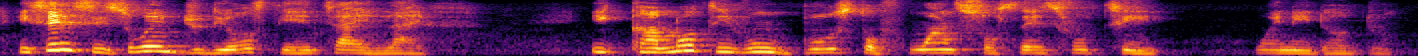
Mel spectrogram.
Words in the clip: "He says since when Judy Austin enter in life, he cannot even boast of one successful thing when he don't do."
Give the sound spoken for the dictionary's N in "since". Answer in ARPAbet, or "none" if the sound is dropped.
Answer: none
